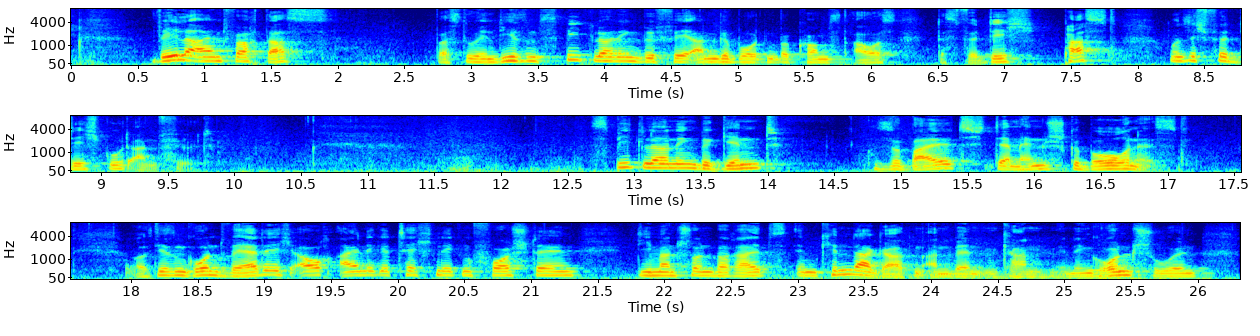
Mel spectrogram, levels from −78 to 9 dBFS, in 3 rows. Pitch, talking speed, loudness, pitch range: 130 Hz, 110 wpm, -18 LUFS, 110-150 Hz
